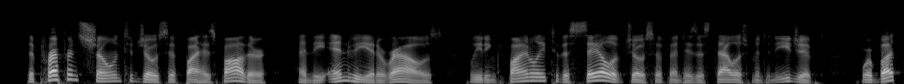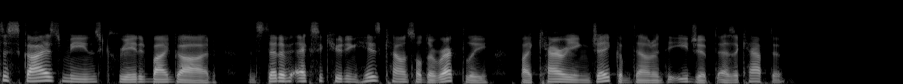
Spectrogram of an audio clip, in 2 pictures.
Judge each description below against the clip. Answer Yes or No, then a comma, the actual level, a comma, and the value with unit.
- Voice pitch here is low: Yes, low, 115 Hz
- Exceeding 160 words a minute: No, average, 155 wpm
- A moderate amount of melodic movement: No, wide, 6.1 semitones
